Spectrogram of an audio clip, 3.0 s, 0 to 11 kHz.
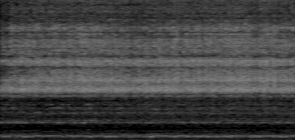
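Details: Bose 3-disc CD changer spindle motor, bench-powered from power supply during disc-not-spinning repair: steady even high whir, one pitch, no catches or rattles; motor spinning freely, normal.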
